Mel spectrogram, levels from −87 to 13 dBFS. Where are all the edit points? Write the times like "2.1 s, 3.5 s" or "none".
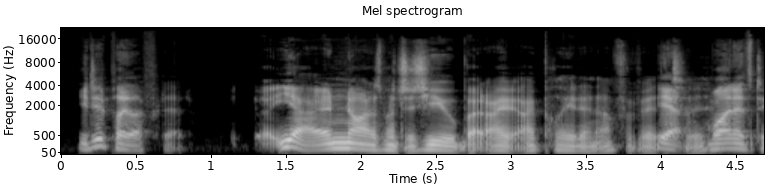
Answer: none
